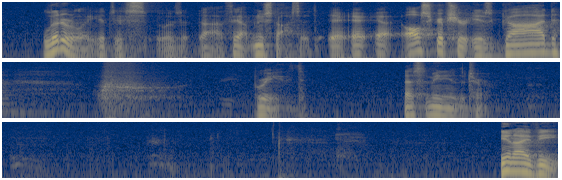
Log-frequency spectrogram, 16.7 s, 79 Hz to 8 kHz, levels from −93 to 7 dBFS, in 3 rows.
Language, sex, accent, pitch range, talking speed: English, male, American, 100-130 Hz, 90 wpm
